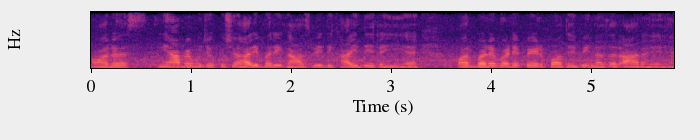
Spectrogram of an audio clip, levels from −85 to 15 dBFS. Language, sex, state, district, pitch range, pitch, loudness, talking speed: Hindi, female, Chandigarh, Chandigarh, 210-220 Hz, 215 Hz, -18 LUFS, 235 wpm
